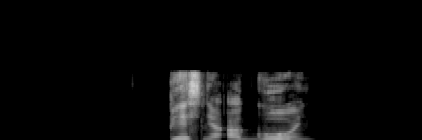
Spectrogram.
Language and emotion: Russian, positive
